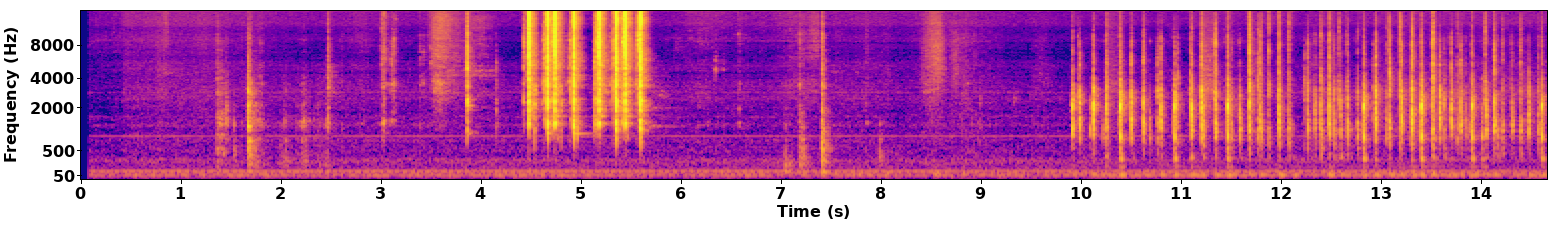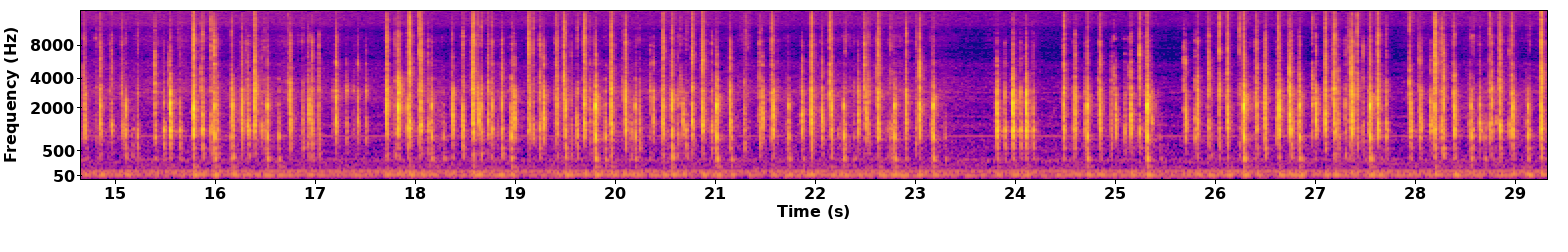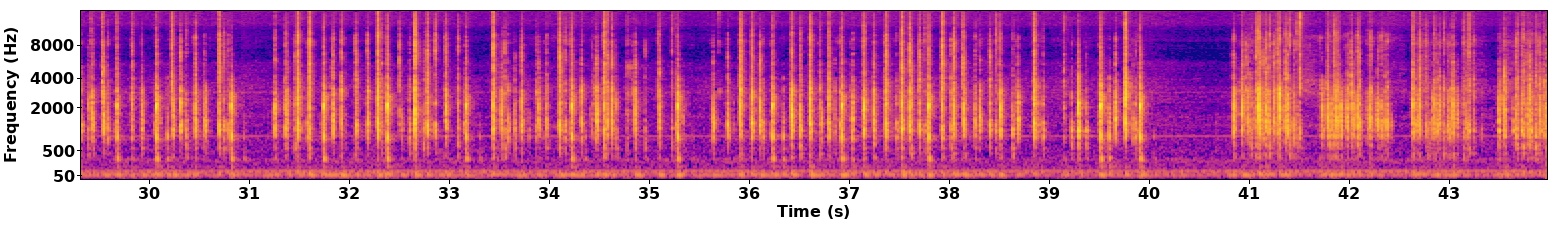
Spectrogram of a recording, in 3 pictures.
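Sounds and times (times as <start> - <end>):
mechanical keyboard typing: 4.4 - 5.7, 9.9 - 40.0, 40.8 - 43.9.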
